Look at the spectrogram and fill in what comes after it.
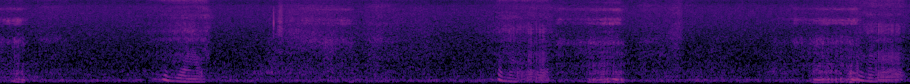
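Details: Pug snoring while asleep in bed: quiet, irregular snuffling snores with brief whistling notes; snoring.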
